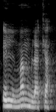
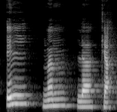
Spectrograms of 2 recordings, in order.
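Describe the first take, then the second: First: Said in the usual way. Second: "Il mamlaka" very slowly, syllable by syllable; split into syllables. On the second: Shown as a demonstration. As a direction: pause after each syllable of "Il mamlaka". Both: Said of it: "let's split this into syllables".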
